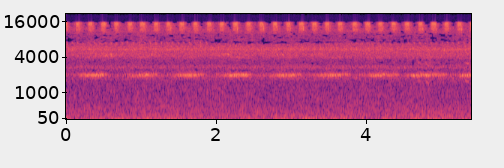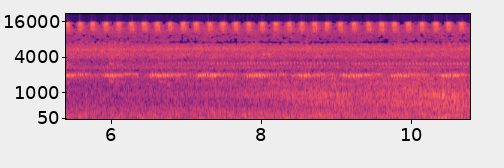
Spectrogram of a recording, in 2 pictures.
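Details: Crickets chirping outdoors in the evening by a lit deck: regular high pulses about twice a second carry steadily, while a broader rushing noise swells and grows louder toward the end.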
